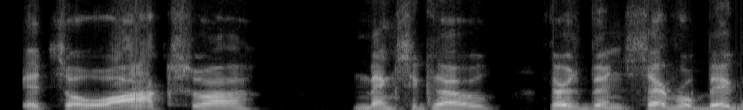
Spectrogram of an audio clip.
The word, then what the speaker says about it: Oaxaca: But Peru has been hit, off the coast of Guatemala again, and I can't pronounce this. It's Oaxaca, Mexico.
